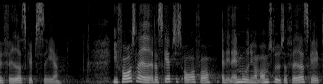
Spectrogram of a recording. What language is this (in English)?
Danish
